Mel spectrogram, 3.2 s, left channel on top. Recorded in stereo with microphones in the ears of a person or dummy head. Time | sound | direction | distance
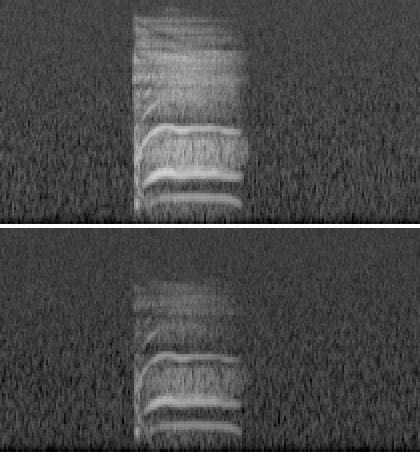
1.0 | a gasp | 60° left (ahead or behind) | ?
